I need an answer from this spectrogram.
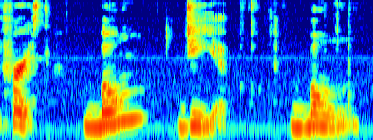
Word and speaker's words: bom: Bom dia, bom. So we say it like this, bom. Okay, it's not bom, bom.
